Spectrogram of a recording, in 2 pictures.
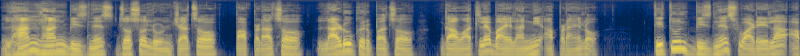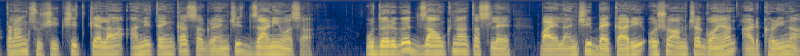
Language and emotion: Goan Konkani, neutral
